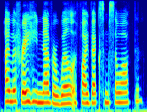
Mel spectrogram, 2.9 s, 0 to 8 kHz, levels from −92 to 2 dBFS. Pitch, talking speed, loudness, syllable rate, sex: 260 Hz, 245 wpm, -16 LUFS, 5.5 syllables/s, female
